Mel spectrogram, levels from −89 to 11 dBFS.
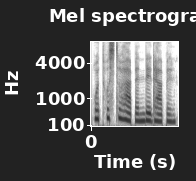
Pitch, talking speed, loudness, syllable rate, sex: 220 Hz, 205 wpm, -15 LUFS, 4.9 syllables/s, female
